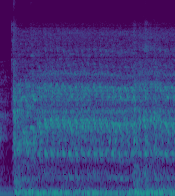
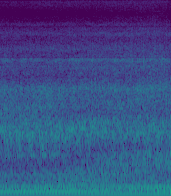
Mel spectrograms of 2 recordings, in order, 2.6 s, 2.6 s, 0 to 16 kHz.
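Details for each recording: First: Ford 6.0 Powerstroke F350 diesel at home after tow, ICP bled of air, ICP reading 1500 while cranking, fuel present: steady starter cranking that never catches; injectors not firing, traced to faulty FICM connector; crank no-start. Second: Ford 6.0 Powerstroke diesel, 4200 engine hours, EGR removed, 4in exhaust, apparently stock tuning, warm after a few miles: steady, even idle with deep low rumble, no knocks, misses or surging; runs smooth and clean, normal idle.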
